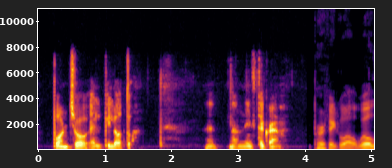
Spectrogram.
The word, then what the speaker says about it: Poncho el Piloto: I'm on Instagram as, it's in Spanish, so I'll spell it out. It's called Poncho el Piloto, like Poncho the Pilot. So it's P-O-N-C-H-E-L, and then Pilot with an O in the end, P-I-L-O-T-O, Poncho el Piloto on Instagram.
